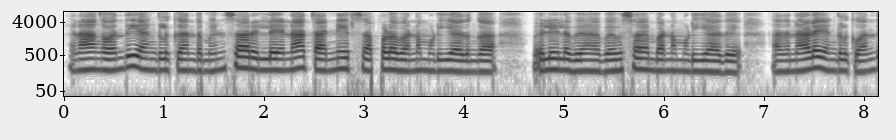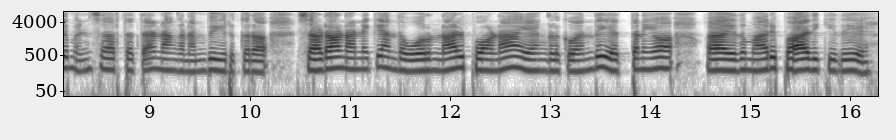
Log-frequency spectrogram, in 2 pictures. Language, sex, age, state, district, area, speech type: Tamil, female, 60+, Tamil Nadu, Erode, urban, spontaneous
